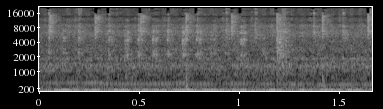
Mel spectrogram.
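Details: Mustang V8 at idle: faint, quick repeating chirp over the steady rumble, seeming to come from the clutch release side; owner suspects too much play there, cause unconfirmed.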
